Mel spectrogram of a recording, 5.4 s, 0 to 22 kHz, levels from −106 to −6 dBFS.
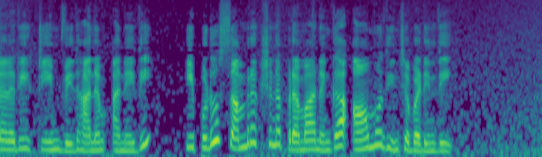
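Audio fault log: Throughout, overdone noise removal. The noise reduction was pushed too hard on noisy speech, so frequency bands near the noise level are cut right down. The background drops and breaks up into twinkling specks. Quiet parts of the speech vanish too.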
